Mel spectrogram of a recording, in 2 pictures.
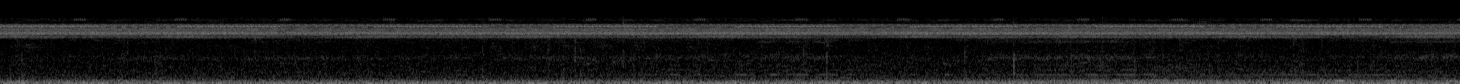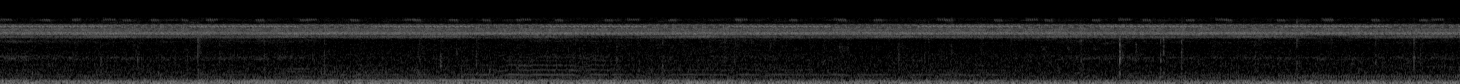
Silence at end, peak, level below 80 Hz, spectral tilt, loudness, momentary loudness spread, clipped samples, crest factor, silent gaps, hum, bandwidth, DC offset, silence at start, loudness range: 0 s; -20 dBFS; -46 dBFS; -1 dB/octave; -33 LUFS; 1 LU; under 0.1%; 14 dB; none; none; 10.5 kHz; under 0.1%; 0 s; 0 LU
